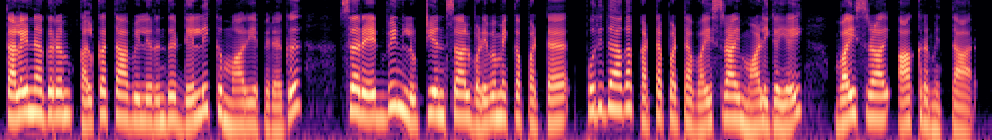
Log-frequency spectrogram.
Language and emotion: Tamil, neutral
